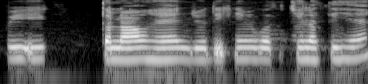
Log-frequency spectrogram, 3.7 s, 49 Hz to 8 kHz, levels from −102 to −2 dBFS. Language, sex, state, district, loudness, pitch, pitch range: Hindi, female, Bihar, Kishanganj, -20 LUFS, 225 Hz, 220-235 Hz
